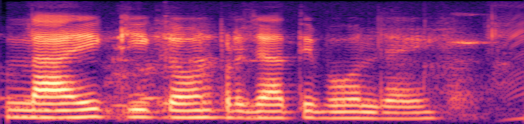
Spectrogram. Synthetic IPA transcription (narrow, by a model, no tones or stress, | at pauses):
laːjikːikəːnpɾəd͡ʒaːt̪iboːld͡ʒaːi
